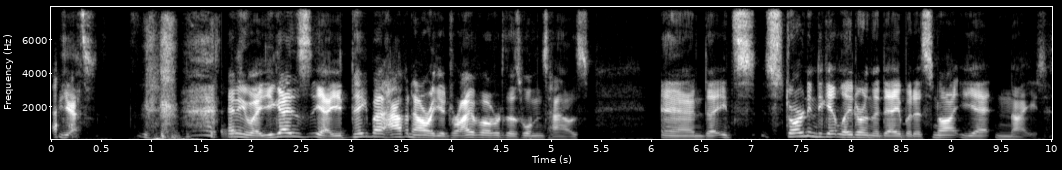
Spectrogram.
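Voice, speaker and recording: A man running a tabletop game, narrating casually in a halting, rambling way. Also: medium pitch, lively intonation, pushed and bright. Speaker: game master.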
